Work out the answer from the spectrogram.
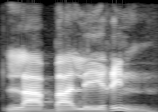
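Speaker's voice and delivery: "la ballerine" slowly, ending in a long "reen"; slow, drawn-out "la ballerine", la-ba-luh-reen; French model pronunciation. Shown as a demonstration.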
